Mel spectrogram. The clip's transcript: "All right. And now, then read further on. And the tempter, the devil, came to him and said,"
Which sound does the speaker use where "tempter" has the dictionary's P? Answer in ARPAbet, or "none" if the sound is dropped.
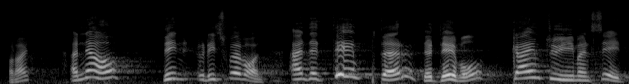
P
